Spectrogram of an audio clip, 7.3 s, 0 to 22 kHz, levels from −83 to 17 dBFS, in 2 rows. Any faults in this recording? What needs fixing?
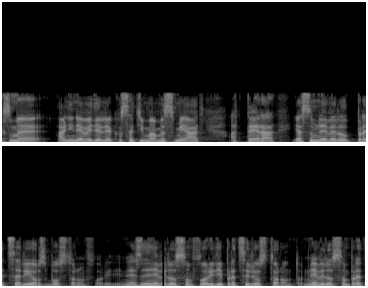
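Unconcealed Bluetooth headset packet loss occurs twice. At 3.99 s, right after "ja som nevedel pred", about 15 ms of audio drops out. From 5.25 to 5.28 s, just before "som v", a 30 ms gap opens. Short voice packets between headset and phone were lost, and silence or an idle pattern took their place, so each gap is a hole with abrupt edges. Concealed loss would smear or repeat the preceding sound instead. The whole band disappears at once, which points to packet loss rather than the upper bands flickering through the mSBC wideband link. Enabling packet loss concealment in the headset audio path, and reducing radio interference or distance between headset and phone, would prevent these holes.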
